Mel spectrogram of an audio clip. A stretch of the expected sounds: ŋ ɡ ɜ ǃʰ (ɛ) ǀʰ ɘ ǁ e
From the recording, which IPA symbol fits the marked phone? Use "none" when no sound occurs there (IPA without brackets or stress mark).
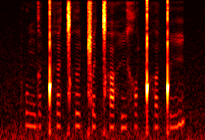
ɛ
